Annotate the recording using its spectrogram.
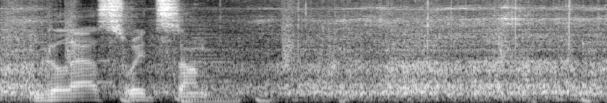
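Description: A gas torch hisses steadily up close.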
